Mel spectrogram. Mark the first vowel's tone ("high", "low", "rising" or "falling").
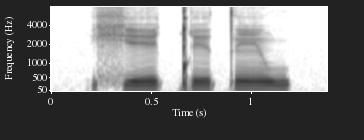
rising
